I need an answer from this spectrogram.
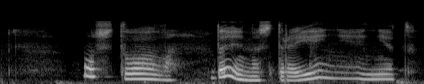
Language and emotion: Russian, sad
